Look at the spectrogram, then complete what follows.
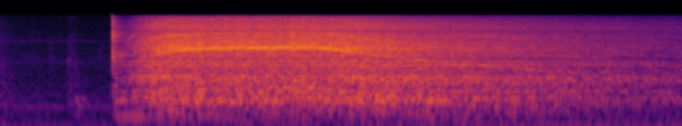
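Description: Vacuum cleaner motor switched on about a second in, starting with a click and a climbing whine, then switched off and spinning down, its whine falling and fading away. It is powered through a freshly repaired switched extension-cord outlet, and the test shows the outlet works.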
